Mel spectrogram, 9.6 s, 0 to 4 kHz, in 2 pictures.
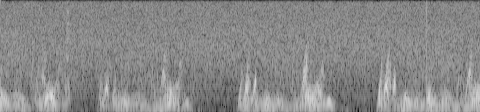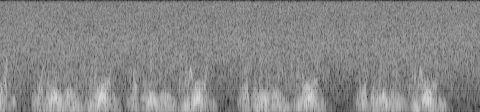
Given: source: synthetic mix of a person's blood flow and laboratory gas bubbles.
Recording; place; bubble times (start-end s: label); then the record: Doppler ultrasound of blood flow; precordium
0.61-0.78 s: bubbles
From the record:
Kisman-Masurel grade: 111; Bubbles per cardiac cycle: 1 to 2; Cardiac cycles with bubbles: 1 to 10%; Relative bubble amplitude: barely perceptible (0.100 to 0.250); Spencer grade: 1 (occasional bubble signal discernible with the cardiac motion signal, with majority of cardiac periods free of bubbles); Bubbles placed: anywhere in the cardiac cycle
